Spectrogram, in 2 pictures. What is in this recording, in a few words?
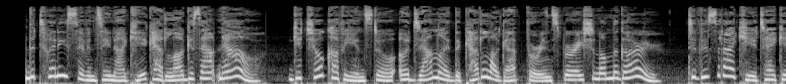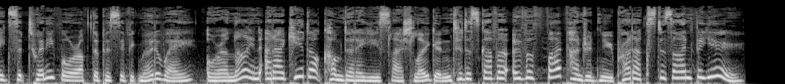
AU MidAtlantic English, Australian Female; IKEA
